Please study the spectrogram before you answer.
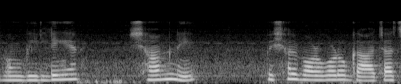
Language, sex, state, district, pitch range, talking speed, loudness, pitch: Bengali, female, West Bengal, Paschim Medinipur, 195-220 Hz, 135 wpm, -15 LUFS, 210 Hz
